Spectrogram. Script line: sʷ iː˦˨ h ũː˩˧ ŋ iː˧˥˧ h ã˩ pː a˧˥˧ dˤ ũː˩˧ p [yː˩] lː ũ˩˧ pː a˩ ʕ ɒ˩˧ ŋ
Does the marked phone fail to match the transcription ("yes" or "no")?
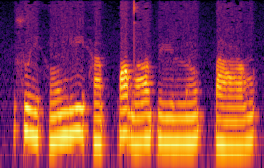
no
